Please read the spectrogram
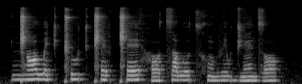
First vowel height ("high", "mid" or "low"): low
